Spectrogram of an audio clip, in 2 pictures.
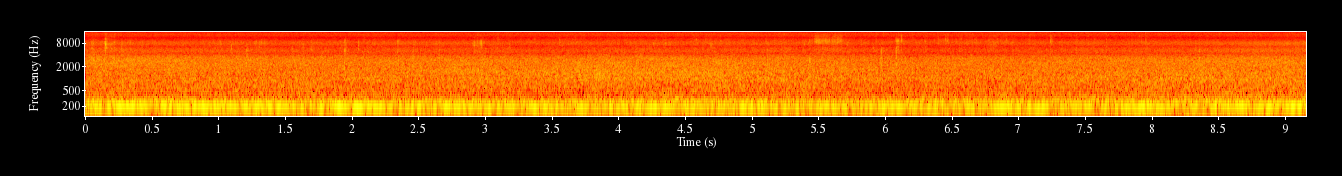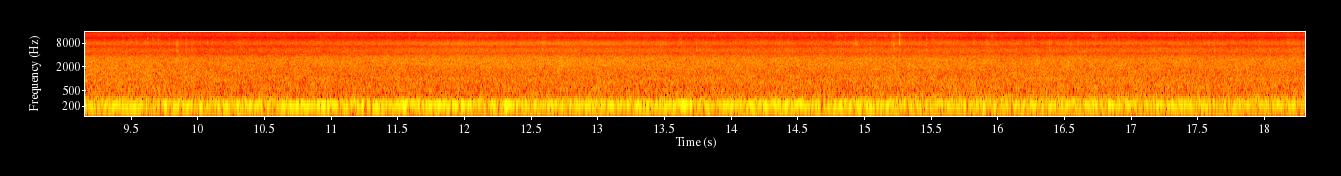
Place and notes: Utena, Lithuania, wind in cell tower
strong wind playing in cell tower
